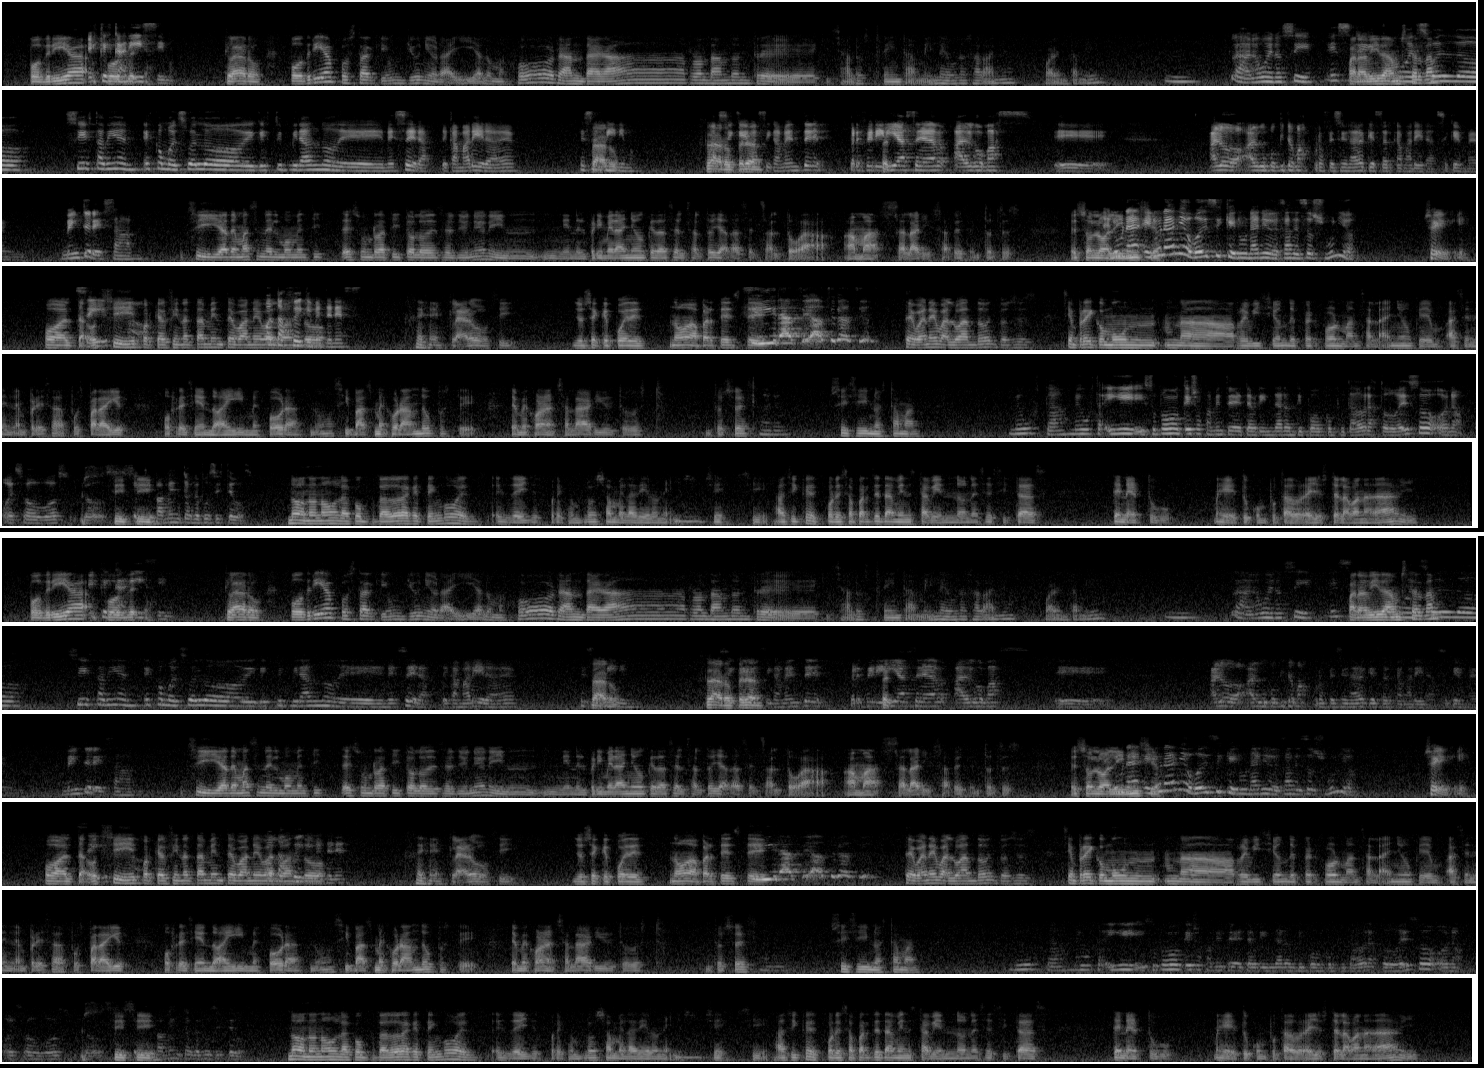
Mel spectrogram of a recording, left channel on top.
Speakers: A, in the centre; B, on the left.
A: podría,
B: Es que
A: pod-
B: es carísimo.
A: claro, podría apostar que un junior ahí a lo mejor andará rondando entre quizá los treinta mil euros al año, cuarenta mil.
B: Mm, Claro, bueno, sí, es,
A: Para
B: eh,
A: vida
B: como
A: Ámsterdam,
B: el sueldo, sí, está bien, es como el sueldo de que estoy mirando de mesera, de camarera, ¿eh? Es
A: claro,
B: el mínimo.
A: claro,
B: Así
A: pero,
B: que básicamente preferiría
A: pero
B: hacer algo más, eh, algo, algo un poquito más profesional que ser camarera, así que me, me interesa.
A: sí, además en el momentito es un ratito lo de ser junior y en, en el primer año que das el salto ya das el salto a, a más salarios, ¿sabes? Entonces, es solo
B: ¿En
A: al inicio.
B: una, en un año? ¿Vos decís que en un año dejas de ser junior?
A: Sí, o alta,
B: Sí.
A: o sí,
B: Ah,
A: porque al final también te van evaluando,
B: ¿Cuánta fe que me tenés?
A: <laughs> claro, sí, yo sé que puedes, no, aparte este,
B: Sí, gracias, gracias.
A: te van evaluando, entonces siempre hay como un, una revisión de performance al año que hacen en la empresa, pues para ir ofreciendo ahí mejoras, ¿no? Si vas mejorando, pues te, te mejoran el salario y todo esto. Entonces,
B: Claro.
A: sí, sí, no está mal.
B: Me gusta, me gusta. Y, y supongo que ellos también te, te brindaron tipo computadoras, todo eso, ¿o no? ¿O eso vos, los
A: Sí, sí.
B: equipamientos lo pusiste vos?
A: No, no, no, la computadora que tengo es, es de ellos, por ejemplo, o sea, me la dieron ellos,
B: Bueno.
A: sí, sí, así que por esa parte también está bien, no necesitas tener tu, eh, tu computadora, ellos te la van a dar y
